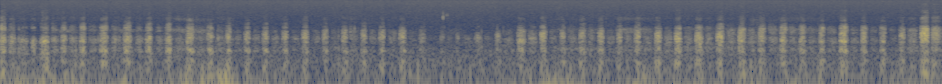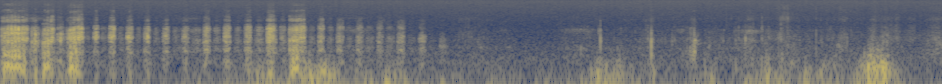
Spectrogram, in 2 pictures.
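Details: Rottweiler pants fast and evenly, about three breaths a second, with a louder burst near the middle before the panting fades and turns sparse toward the end.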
